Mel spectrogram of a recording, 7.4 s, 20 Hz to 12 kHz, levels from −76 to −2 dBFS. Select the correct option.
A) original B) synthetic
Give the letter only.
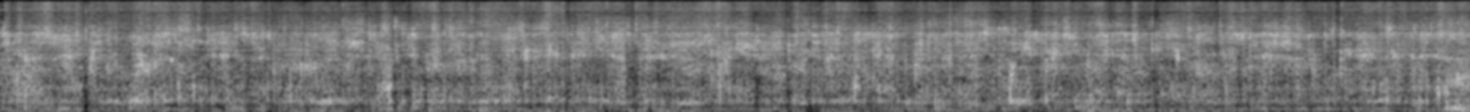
B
